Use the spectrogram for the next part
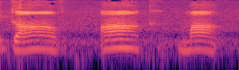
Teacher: अनुनासिक स्वरों के उच्चारण में मुंह से अधिक तथा नाक से बहुत कम सांस निकलती है।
